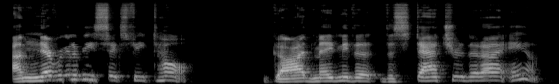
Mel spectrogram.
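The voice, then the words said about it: Southern American accent. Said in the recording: “I have a Southern accent because I was born in the South... they make fun of me because of my Southern accent”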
